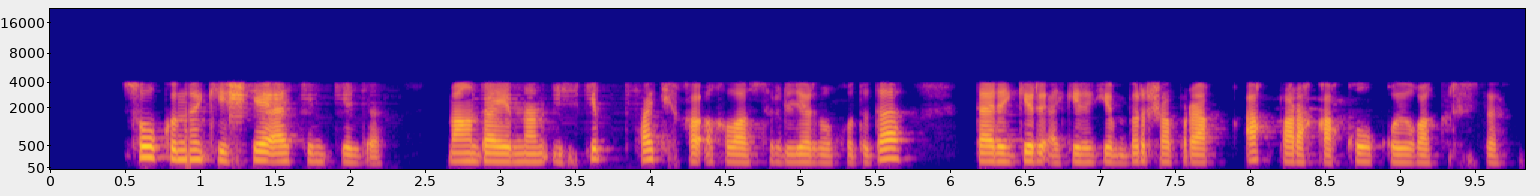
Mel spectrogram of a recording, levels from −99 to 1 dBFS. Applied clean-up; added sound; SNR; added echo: neural mask model DeepFilterNet 3.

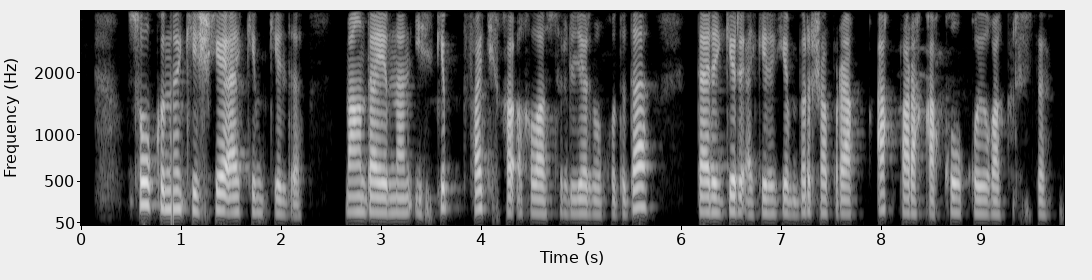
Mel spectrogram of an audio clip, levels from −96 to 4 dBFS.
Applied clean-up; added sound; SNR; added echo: none; none; none; none.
